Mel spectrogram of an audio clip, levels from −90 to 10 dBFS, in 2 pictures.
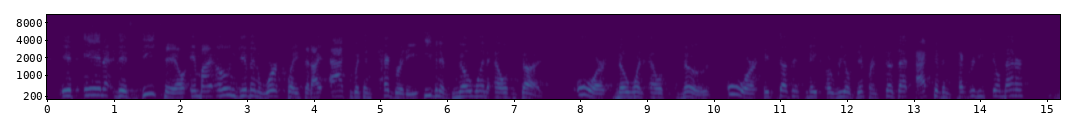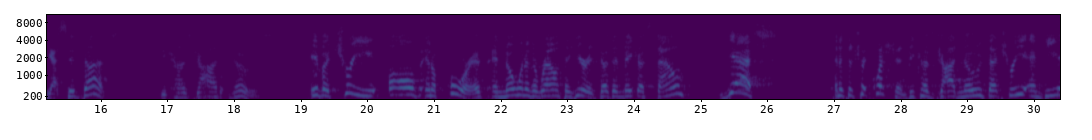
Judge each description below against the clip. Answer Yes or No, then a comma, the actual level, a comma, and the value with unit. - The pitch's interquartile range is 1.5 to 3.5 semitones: No, average, 4.3 semitones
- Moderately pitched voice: No, high, 205 Hz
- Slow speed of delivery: No, average, 150 wpm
